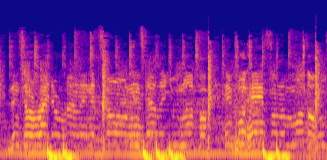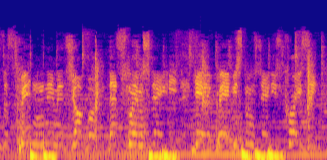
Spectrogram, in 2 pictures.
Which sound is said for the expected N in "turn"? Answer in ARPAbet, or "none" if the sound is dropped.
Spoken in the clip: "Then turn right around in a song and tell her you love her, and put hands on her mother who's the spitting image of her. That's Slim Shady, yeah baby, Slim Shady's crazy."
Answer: L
